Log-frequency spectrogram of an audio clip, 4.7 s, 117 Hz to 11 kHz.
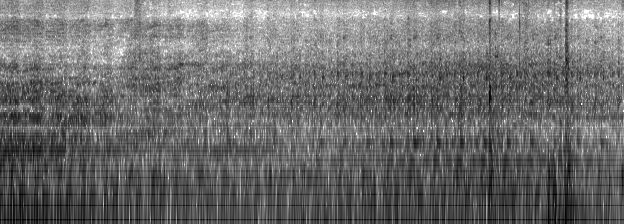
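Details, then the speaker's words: Ford 6.4 Powerstroke diesel, 280,000 miles, after injector replacement, number three over-fuelling and heavy smoke: deep uneven idle with lumpy stumbling beat, sounds like a steam engine; rough idle, cause still being investigated. "last thing I want to hear is that thing sounded like a freaking steam engine that ain't running right"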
